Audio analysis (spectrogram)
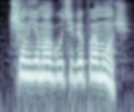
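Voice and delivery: high, loud anxious question; worried. Acted. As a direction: ask anxiously, wringing hands. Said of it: "с беспокойством спросил Тассельхоф". (с беспокойством)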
